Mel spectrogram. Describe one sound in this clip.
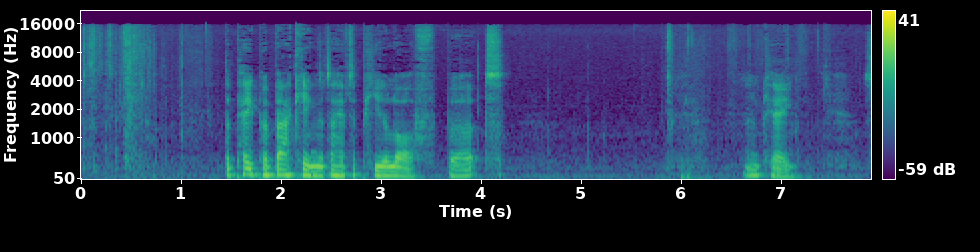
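Adhesive backing paper crinkles and peels off a sheet.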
